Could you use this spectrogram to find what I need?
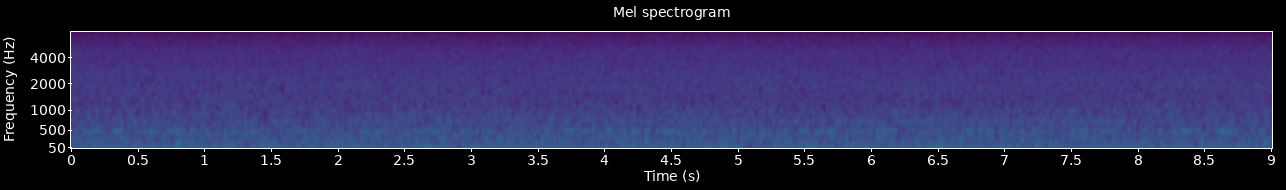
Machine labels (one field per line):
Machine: fan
